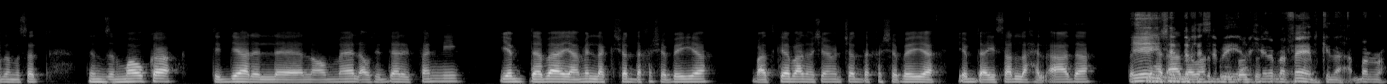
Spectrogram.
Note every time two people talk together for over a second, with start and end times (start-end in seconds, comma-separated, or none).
11.3-13.0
